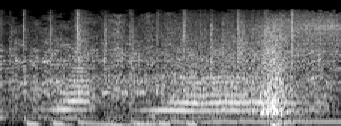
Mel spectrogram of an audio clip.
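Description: Background music with comic sound effects: several falling pitch glides in the first second, then held tones and a short screech-like rush of noise near the end.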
